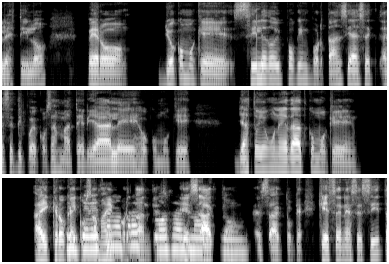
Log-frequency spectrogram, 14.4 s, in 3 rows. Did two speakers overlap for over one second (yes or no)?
yes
